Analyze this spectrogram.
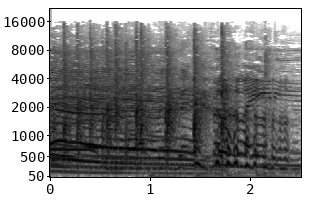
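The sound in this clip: A studio audience claps and cheers to welcome a guest on a hip-hop chat show, with quick clapping and whoops over sustained musical tones and voices.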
